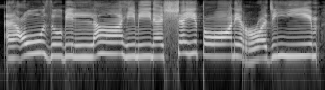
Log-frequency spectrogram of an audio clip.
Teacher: یہاں پر دیکھیے لفظ اللہ سے پہلے یہاں پر با پر زیر ہے، اس لیے ہم یہاں پر لفظ اللہ کو باریک پڑھیں گے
